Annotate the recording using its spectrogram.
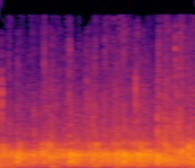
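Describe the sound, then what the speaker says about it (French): Mourners at a memorial tribute in Kinshasa for Remy Makenga Kabunda break into applause: a short, dense, even wash of many hands clapping, fairly close and with no speech above it. "Applaudissez s'il vous plaît."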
